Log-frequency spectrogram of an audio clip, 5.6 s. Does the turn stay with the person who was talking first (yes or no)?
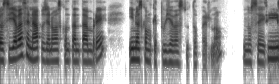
no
